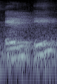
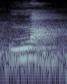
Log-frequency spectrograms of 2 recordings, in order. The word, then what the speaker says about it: la: Ouvrez la bouche et parlez, open your mouth and clearly pronounce the word La.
